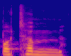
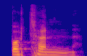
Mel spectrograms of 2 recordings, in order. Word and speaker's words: button: Belly button with an N, not bottom, button.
